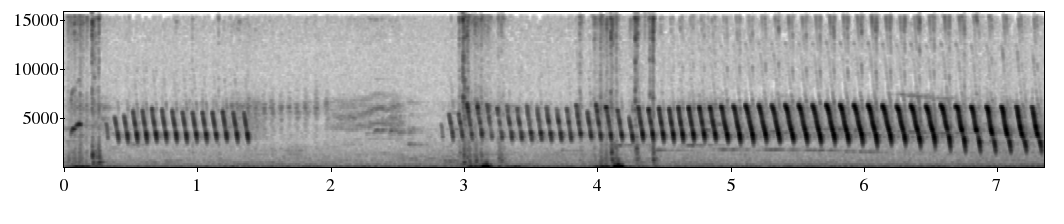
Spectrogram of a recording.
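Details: Spanish timbrado canary singing, used for training canaries: a short rapid trill, a pause with clicks, then a long steady trill of evenly repeated high notes.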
